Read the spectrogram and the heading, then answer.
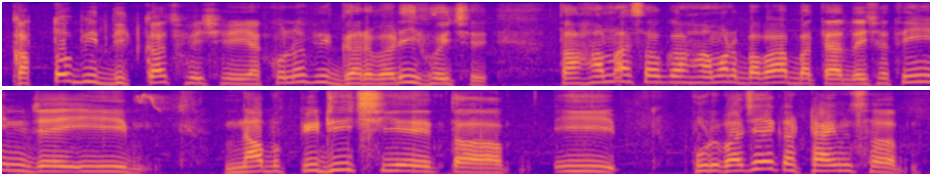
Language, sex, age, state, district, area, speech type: Maithili, male, 18-30, Bihar, Darbhanga, rural, spontaneous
